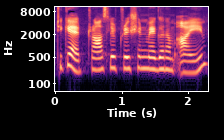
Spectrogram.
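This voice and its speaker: A woman's voice: on the high side, steady tone, normal speed, smooth. A young woman teacher giving an exam-prep lecture in mixed Hindi and English. She dictates definitions word by word, repeats them, and checks in with "theek hai".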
